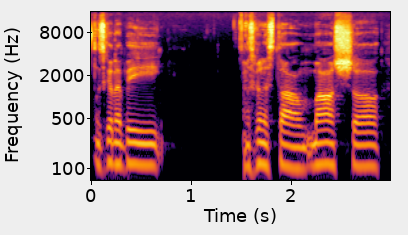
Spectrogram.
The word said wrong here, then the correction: Mahershala: I always get his name wrong, Mahershala Ali. – Yeah. – Yeah, Mahershala Ali.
